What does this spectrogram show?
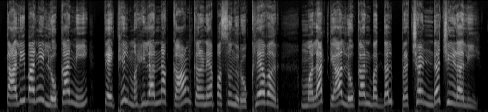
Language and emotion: Marathi, angry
